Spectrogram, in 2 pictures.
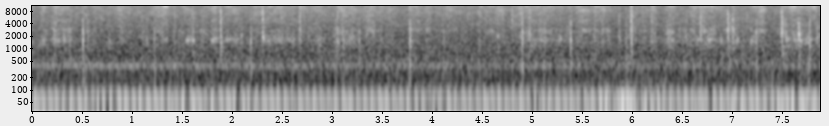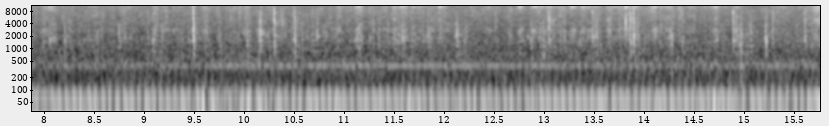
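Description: Steady background hum and low rumble with a noisy hiss, dotted with scattered faint clicks and ticks.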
